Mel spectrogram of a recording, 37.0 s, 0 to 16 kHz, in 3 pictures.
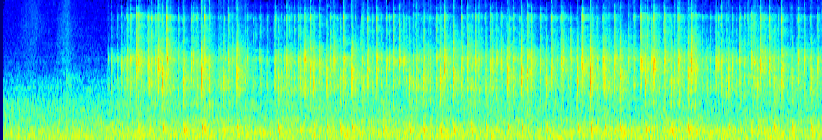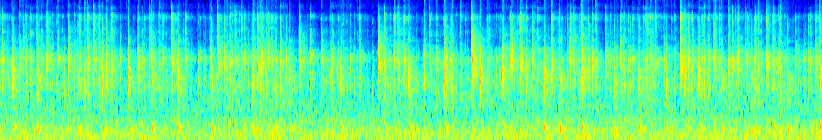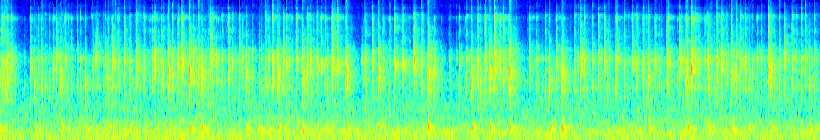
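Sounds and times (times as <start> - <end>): mechanical keyboard typing: 1.6 - 36.9.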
